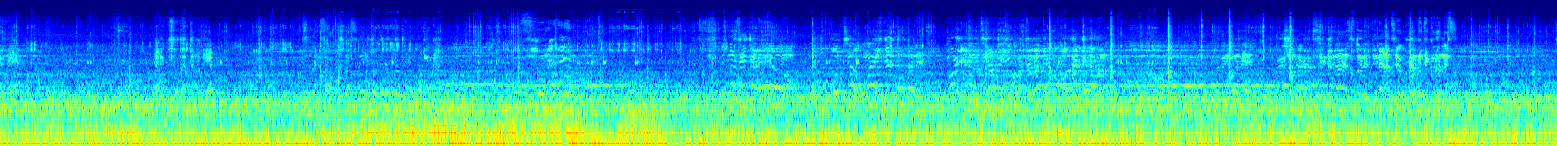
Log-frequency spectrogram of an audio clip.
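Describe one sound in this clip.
Small items rattle and clink inside a moving bus.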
